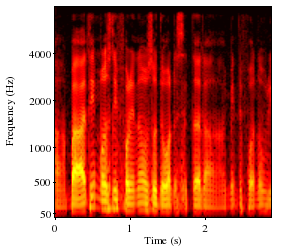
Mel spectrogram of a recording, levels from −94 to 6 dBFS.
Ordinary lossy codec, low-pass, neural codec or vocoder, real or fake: none; 7.2 kHz; none; real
